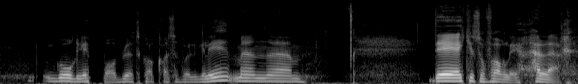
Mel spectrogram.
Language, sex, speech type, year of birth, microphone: Norwegian, male, spontaneous, 1958, Sennheiser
